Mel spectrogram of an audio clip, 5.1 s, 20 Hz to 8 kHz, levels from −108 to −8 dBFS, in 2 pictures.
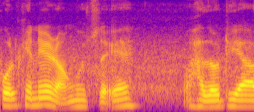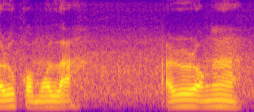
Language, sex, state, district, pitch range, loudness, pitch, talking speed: Assamese, male, Assam, Sonitpur, 115-130 Hz, -15 LUFS, 120 Hz, 95 wpm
